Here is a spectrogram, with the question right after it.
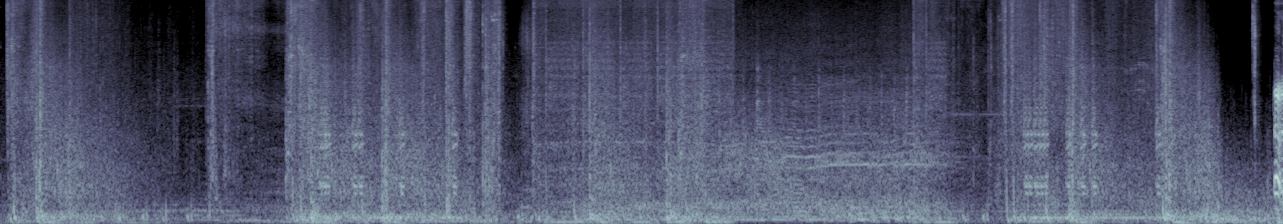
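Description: Rapid game combat in Quake Champions with rocket launcher fire: dense, loud bursts of explosive shots and booms keep coming almost without pause for the whole stretch, with brief gaps and occasional faint voice underneath.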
